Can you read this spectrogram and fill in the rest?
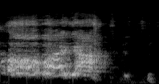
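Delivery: high, loud yell; hammed-up panic; panicked shout. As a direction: scream it as water rises. Characters panic in flood.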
